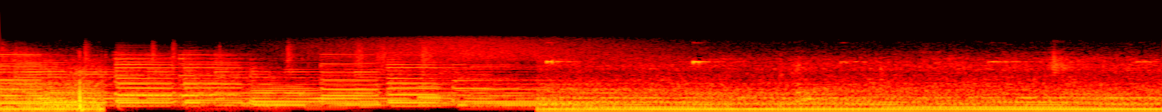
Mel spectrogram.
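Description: Background music of plucked acoustic guitar, a run of picked notes over the first four seconds or so. After that only a steady low hum remains.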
